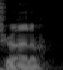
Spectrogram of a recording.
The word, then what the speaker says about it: Toronto: You pronounce Toronto without the second T. – Correct, Toronto.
